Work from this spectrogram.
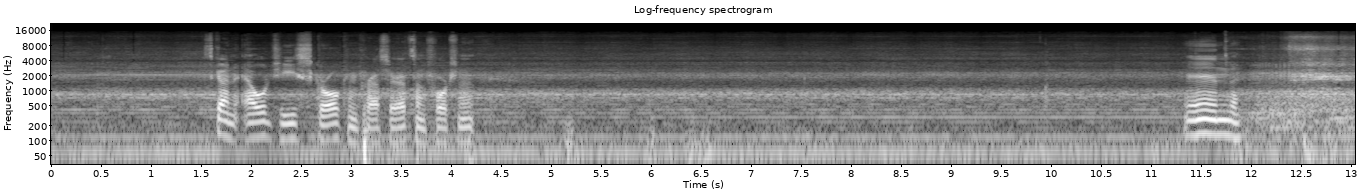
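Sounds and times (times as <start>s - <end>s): heat pump compressor humming: 0.0s - 13.0s.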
